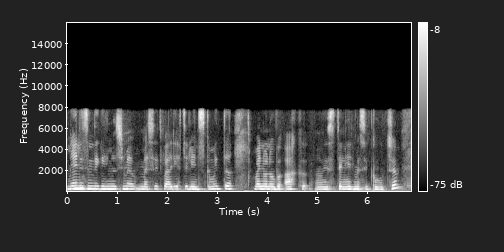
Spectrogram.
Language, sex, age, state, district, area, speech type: Kashmiri, female, 18-30, Jammu and Kashmir, Kupwara, rural, spontaneous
